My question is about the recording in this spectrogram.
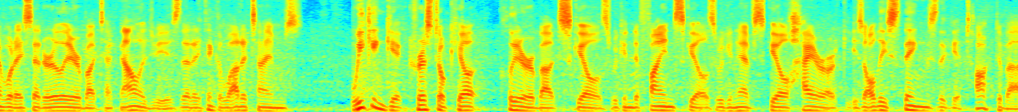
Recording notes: Live at the HR tech 2022 conference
